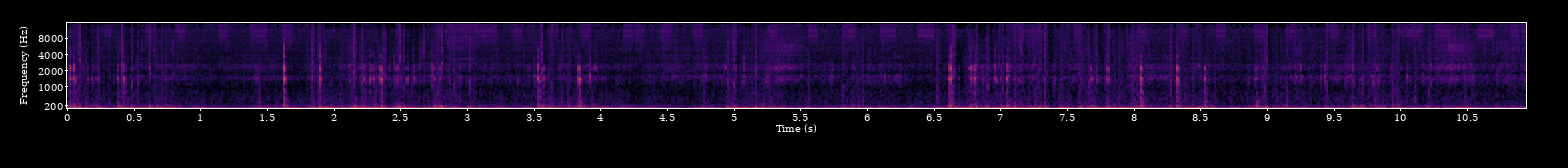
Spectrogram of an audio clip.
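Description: Mountain bike riding down a rough, rocky singletrack, heard from a camera mounted on the bike: a steady low rumble of wind on the microphone, with frequent rattles and clicks as the bike jolts over stones.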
